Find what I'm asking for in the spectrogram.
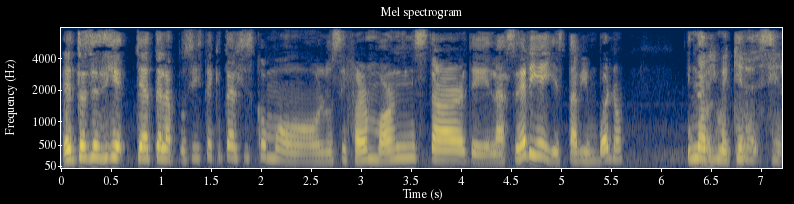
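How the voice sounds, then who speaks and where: A woman with an ordinary speaking voice, medium pitch, ordinary pitch variation, a moderate pace and big swings in loudness. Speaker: music podcast co-host. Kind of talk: casual chat.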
